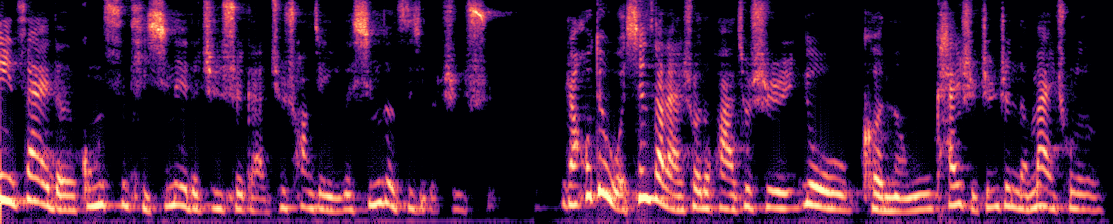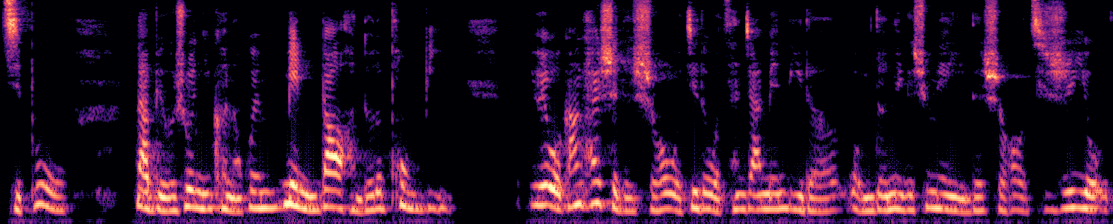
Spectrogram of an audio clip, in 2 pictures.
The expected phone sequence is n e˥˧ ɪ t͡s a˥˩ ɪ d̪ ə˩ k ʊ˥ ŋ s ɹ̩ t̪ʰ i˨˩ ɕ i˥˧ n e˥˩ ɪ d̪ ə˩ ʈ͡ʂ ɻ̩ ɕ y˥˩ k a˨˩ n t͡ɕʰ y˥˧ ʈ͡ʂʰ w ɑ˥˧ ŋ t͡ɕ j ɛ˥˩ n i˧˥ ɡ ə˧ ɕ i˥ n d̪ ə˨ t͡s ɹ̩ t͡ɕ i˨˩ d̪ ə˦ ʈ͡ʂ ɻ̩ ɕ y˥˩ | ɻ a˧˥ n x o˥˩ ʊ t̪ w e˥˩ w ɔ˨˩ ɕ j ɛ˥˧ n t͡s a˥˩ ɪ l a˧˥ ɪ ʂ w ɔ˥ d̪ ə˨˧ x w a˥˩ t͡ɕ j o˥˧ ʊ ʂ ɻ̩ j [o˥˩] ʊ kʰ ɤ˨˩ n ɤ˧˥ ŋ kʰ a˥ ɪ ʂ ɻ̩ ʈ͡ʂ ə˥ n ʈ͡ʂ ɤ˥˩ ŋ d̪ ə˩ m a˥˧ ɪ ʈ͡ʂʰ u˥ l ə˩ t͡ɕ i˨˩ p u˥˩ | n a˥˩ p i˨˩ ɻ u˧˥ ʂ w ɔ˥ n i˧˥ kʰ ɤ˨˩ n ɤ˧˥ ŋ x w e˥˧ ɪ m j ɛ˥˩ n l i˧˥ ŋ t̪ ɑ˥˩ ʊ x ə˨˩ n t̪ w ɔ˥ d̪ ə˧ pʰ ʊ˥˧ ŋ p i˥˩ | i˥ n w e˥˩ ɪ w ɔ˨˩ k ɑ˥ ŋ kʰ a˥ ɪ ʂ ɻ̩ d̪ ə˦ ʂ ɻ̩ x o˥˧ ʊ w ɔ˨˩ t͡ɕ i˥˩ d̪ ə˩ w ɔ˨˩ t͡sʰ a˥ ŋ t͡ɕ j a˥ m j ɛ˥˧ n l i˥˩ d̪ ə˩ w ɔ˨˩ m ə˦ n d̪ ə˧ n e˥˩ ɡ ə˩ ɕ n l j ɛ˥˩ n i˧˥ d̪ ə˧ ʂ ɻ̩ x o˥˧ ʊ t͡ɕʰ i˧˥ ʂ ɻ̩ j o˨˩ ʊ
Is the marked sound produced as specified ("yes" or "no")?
yes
